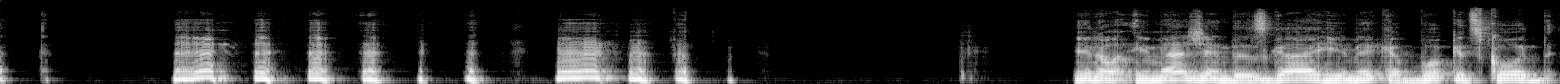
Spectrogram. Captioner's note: Ketawa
